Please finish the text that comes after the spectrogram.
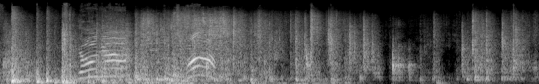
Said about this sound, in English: Oh, oh. Who throws a chair?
